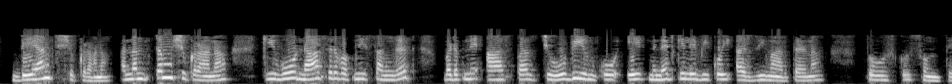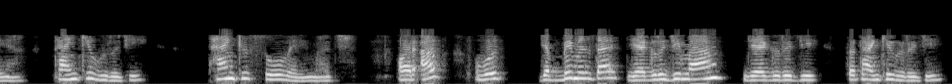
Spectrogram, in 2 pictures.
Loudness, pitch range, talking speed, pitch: -10 LUFS, 200-250 Hz, 185 wpm, 225 Hz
